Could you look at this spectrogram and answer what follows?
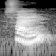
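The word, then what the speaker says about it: sign: এরপরে সাইন সাইন এখানে জিটাকে উচ্চারণ করা হচ্ছে না বলা হচ্ছে সাইন এখানে আবার ইন্ডিকেশন ইন্ডিকেশন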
